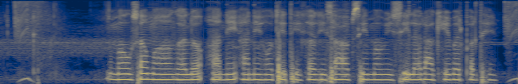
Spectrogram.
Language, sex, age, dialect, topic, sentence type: Chhattisgarhi, female, 18-24, Western/Budati/Khatahi, agriculture, statement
